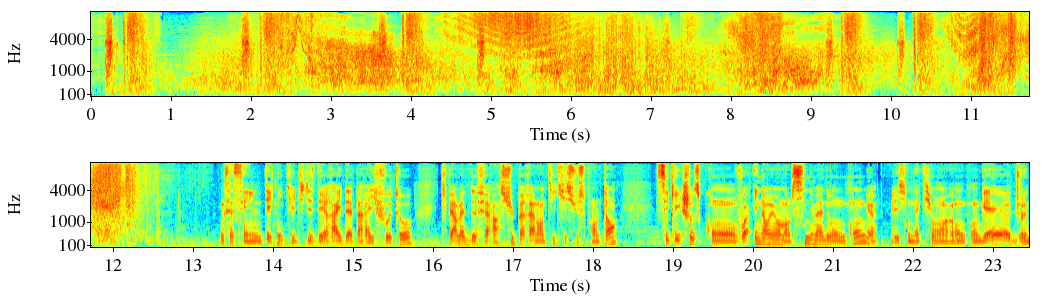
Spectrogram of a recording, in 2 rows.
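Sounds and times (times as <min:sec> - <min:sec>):
gunfire in a film action scene: 0:00.0 - 0:00.9, 0:01.8 - 0:12.1
heavy booms: 0:00.2 - 0:12.3
speech: 0:13.4 - 0:23.4.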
